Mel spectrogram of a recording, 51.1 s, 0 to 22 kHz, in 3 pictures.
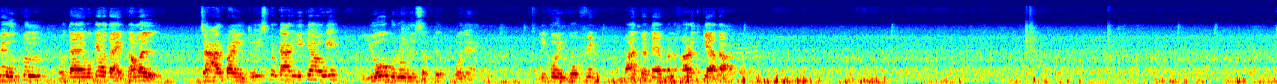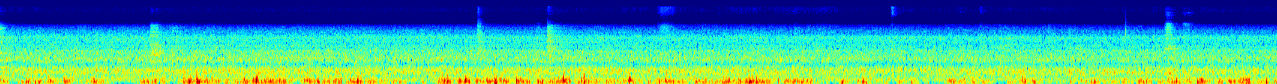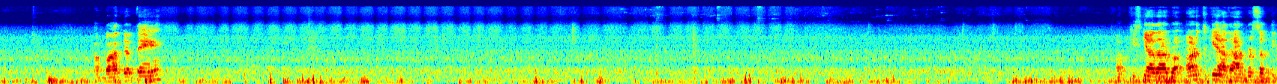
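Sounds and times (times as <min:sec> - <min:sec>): steady rushing noise: 0:00.0 - 0:51.0.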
